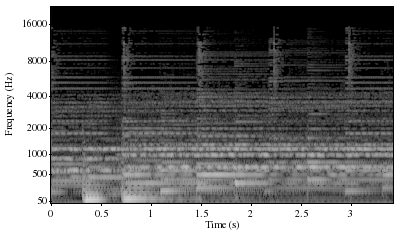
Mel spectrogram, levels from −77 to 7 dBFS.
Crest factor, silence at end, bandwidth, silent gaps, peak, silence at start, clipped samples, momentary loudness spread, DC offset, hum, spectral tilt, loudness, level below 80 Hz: 14 dB; 0 s; 15.5 kHz; none; -6 dBFS; 0 s; under 0.1%; 4 LU; 0.6%; none; -5.5 dB/octave; -20 LUFS; -28 dBFS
